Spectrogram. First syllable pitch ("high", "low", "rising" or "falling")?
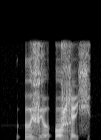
high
